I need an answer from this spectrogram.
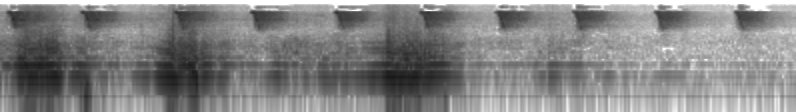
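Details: Honey bees buzzing loudly while a beekeeper inspects a relocated hive: a strong, steady droning hum that swells three times, with short, sharp hissing bursts repeating about every half second.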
